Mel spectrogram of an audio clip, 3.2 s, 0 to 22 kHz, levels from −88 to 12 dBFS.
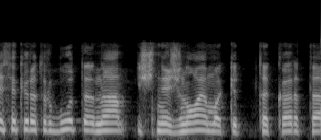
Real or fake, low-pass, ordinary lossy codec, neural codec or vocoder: fake; 7.2 kHz; Opus, 64 kbps; codec, 44.1 kHz, 7.8 kbps, DAC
